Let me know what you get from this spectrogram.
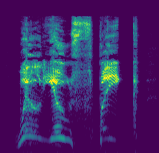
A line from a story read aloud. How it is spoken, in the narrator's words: thundered the Jew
